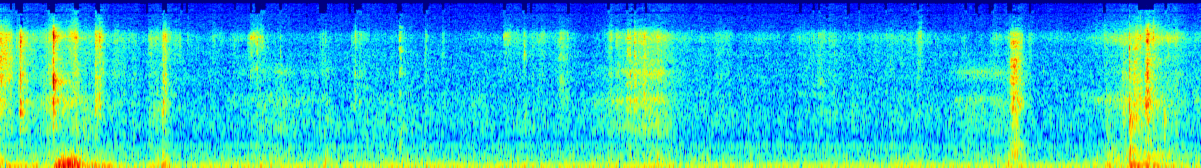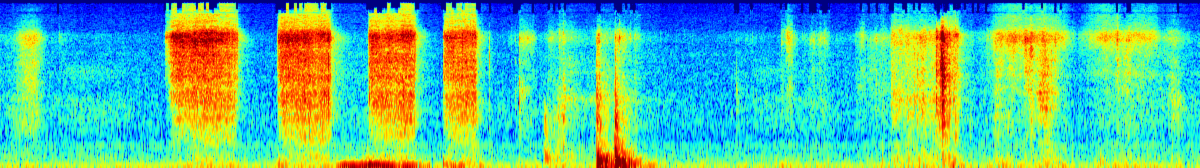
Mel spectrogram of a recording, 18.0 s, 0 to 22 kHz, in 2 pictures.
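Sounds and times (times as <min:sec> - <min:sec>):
spray bottle squirting: 0:10.3 - 0:12.6.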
